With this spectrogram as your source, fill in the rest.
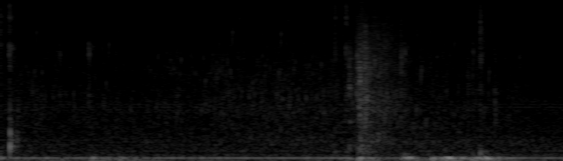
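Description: Faint flowing and pouring water in Minecraft, a quiet trickling stream over a low hum, swelling briefly into louder splashy gushes toward the end.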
